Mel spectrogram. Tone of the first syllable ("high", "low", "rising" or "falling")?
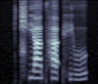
high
